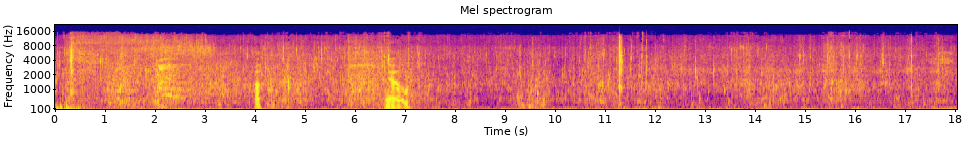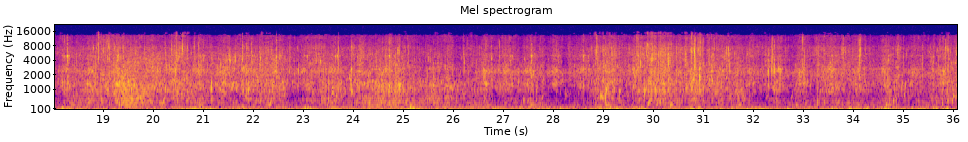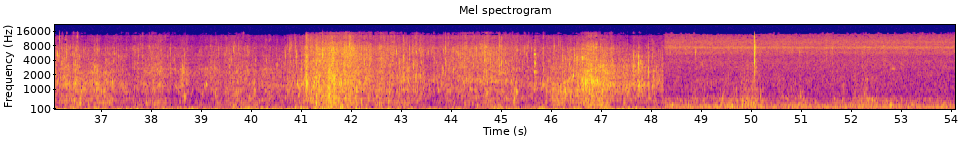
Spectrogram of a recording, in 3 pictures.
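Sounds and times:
sea washing against rocks: 0.0s - 8.0s, 39.4s - 54.0s
wind buffeting microphone: 0.0s - 48.3s.

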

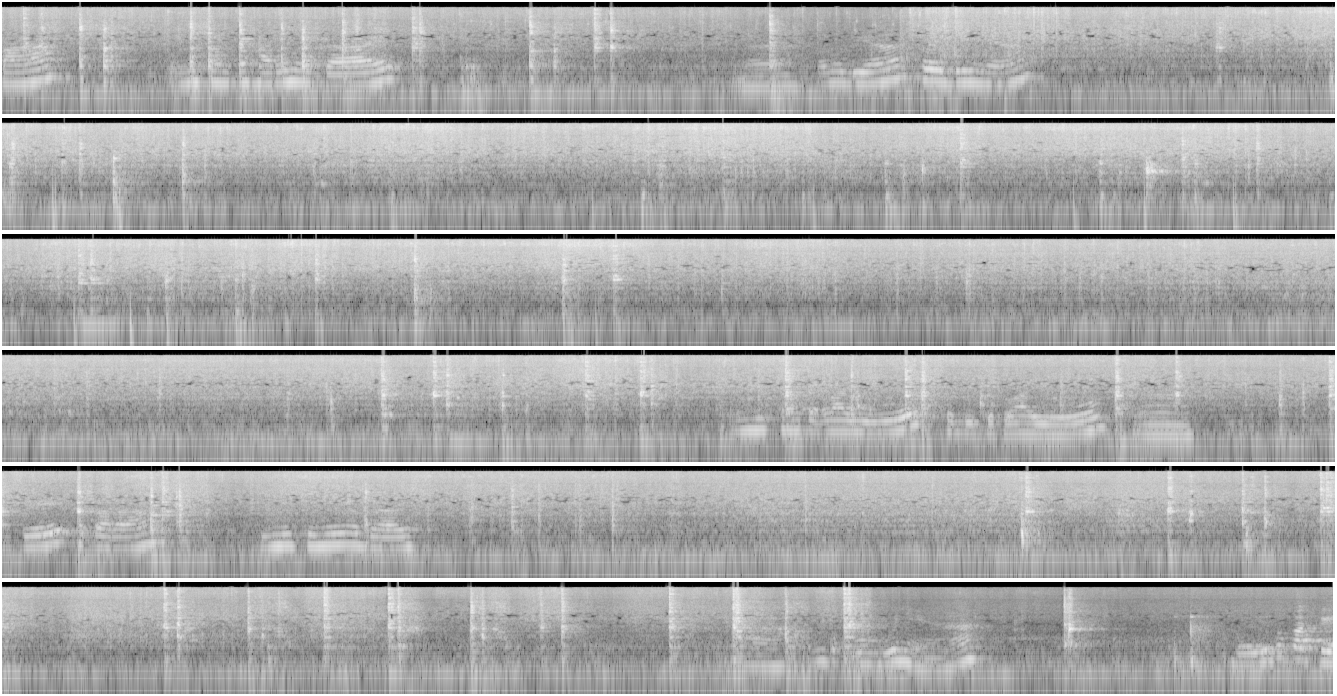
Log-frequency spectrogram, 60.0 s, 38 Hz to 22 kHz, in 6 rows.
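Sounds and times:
vegetables sizzling in a wok: 0.0s - 59.9s
metal spatula scraping and tapping: 0.6s - 4.8s, 51.2s - 54.4s, 57.9s - 59.1s.

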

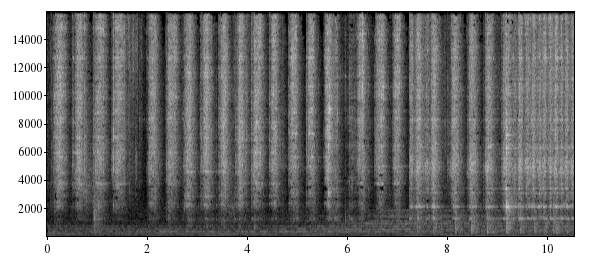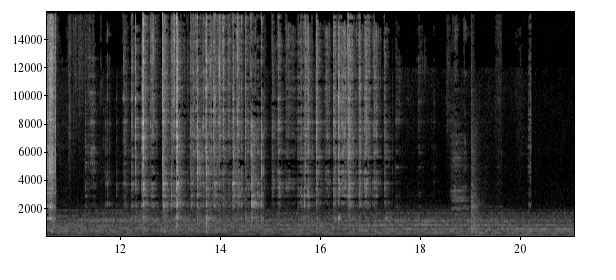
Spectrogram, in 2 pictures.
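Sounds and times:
wire brush scrubbing metal: 0.0s - 10.7s, 12.1s - 17.4s.

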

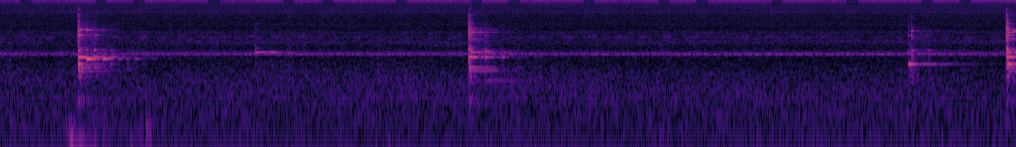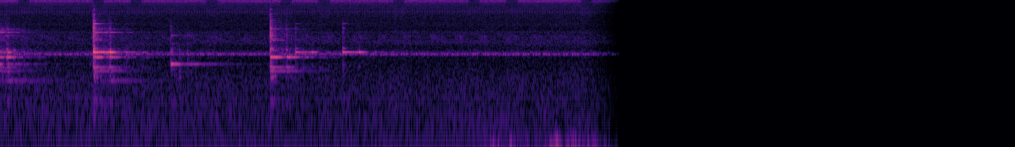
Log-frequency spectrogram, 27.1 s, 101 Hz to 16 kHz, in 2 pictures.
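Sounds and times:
bell ringing: 1.0s - 1.9s, 14.8s - 16.4s.

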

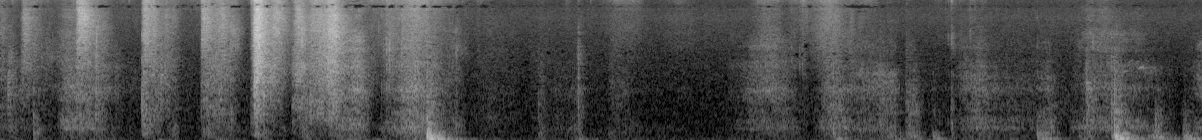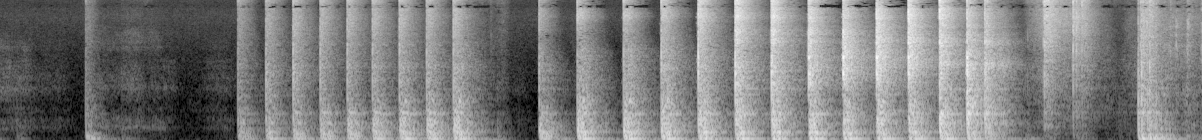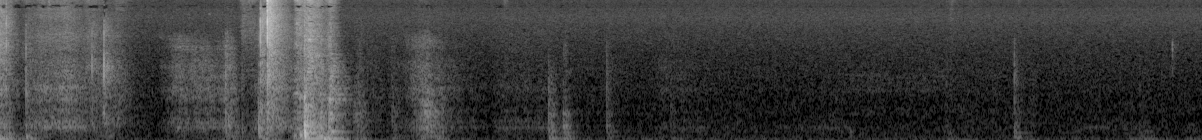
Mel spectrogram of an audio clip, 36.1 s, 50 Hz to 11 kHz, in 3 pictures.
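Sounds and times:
hammer driving nails: 14.4s - 23.9s.

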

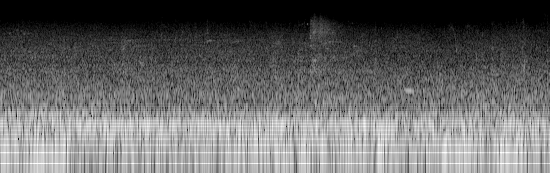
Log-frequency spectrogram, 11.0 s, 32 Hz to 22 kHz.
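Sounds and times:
background noise wash: 0.0s - 11.0s.

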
